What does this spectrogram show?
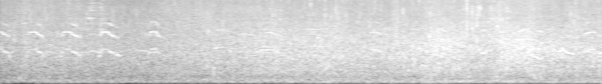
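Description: Faint honking bird calls, a quick run of short calls in the first two seconds that fade out, under a wash of noise that slowly grows louder.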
